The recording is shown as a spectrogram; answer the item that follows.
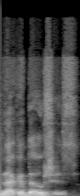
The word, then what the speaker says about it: Nacogdoches: Is that how you pronounce it? Yeah, it's Nacogdoches.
